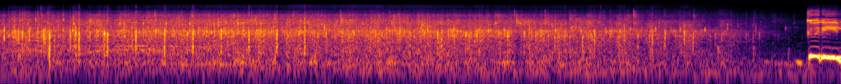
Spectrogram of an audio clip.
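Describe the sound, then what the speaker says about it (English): A large audience at a high school graduation claps in a dense, sustained burst that holds strong for about seven seconds before thinning out, with a voice starting to speak at the very end. "Let's give them another round of applause."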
